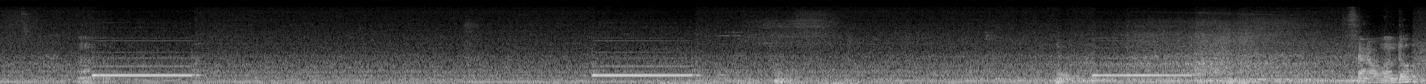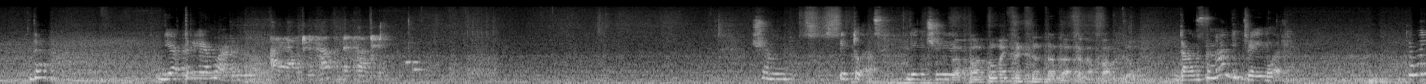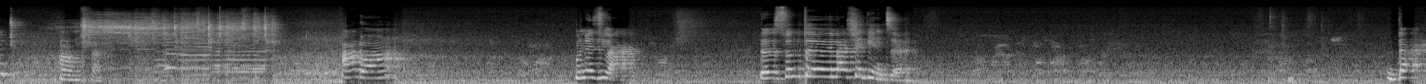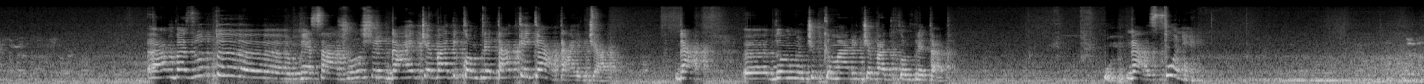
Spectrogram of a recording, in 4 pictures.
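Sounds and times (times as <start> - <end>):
phone ringback beeps: 0.9 - 2.0, 5.9 - 7.0, 10.9 - 12.1
music from phone speaker: 29.6 - 31.4.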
